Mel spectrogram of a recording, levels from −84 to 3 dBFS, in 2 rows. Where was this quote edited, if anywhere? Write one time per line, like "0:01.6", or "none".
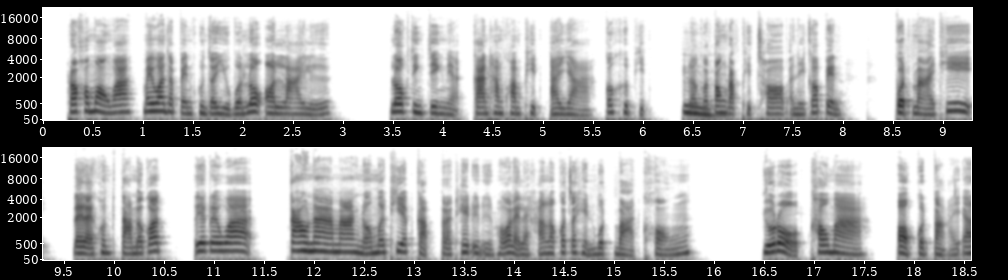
0:04.2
